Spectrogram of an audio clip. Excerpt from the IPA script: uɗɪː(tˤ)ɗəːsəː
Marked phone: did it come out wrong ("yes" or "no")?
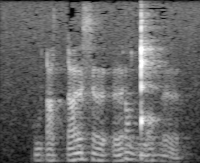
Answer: no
